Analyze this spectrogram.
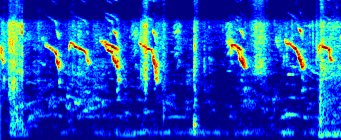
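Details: Chickens in a backyard breeder's flock: sharp, high peeps falling in pitch, given in small clusters, broken by a few loud clicks and a faint low hum.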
